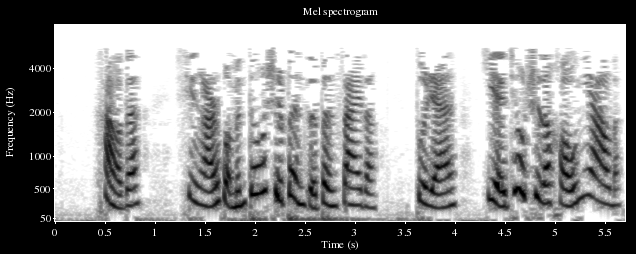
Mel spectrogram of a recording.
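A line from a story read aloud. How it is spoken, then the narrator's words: Laughing. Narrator (Chinese): 凤姐儿笑道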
